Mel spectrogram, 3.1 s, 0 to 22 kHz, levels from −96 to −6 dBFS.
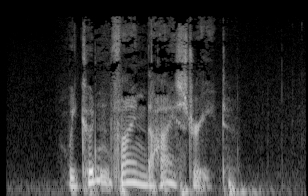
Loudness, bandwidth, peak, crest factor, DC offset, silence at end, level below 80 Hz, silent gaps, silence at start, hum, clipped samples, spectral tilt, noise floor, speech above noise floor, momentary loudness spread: -26 LUFS; 16 kHz; -8 dBFS; 20 dB; under 0.1%; 0.5 s; -42 dBFS; none; 0.7 s; none; under 0.1%; -5.5 dB/octave; -61 dBFS; 36 dB; 14 LU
